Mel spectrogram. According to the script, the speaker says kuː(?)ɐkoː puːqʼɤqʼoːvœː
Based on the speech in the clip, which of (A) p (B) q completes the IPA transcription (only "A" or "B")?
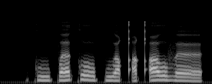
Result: A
